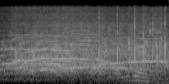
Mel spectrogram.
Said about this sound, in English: Listen to the crowd on that tape. They applauded when she omitted the right to life. With the right to liberty and the pursuit of happiness.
